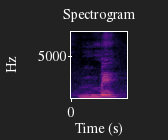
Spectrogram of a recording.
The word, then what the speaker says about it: me: I is me. Me with the falling accent.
